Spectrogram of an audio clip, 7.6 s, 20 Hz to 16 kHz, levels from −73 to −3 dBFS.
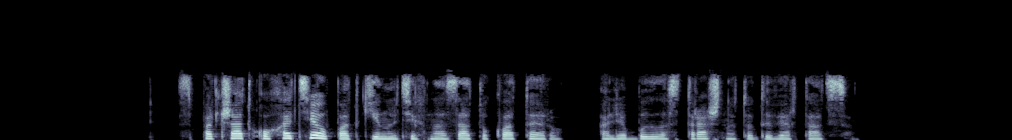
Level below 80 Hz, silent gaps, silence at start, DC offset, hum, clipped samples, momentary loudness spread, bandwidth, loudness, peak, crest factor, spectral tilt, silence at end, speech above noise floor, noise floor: -62 dBFS; 1.47-1.51 s, 4.24-4.49 s; 1.35 s; under 0.1%; none; under 0.1%; 11 LU; 8 kHz; -20 LUFS; -2 dBFS; 20 dB; -3 dB/octave; 1.25 s; over 70 dB; under -90 dBFS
